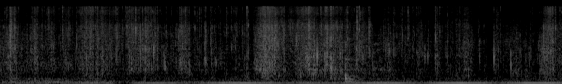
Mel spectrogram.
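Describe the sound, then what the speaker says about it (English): Close-up crinkling and crumpling of a thin plastic bag being torn open, with rustles and small tearing sounds coming in irregular bursts over a low background hum. "Let me open one up to show you little bags."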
